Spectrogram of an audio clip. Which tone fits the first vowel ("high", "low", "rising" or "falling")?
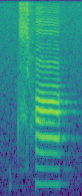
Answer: low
